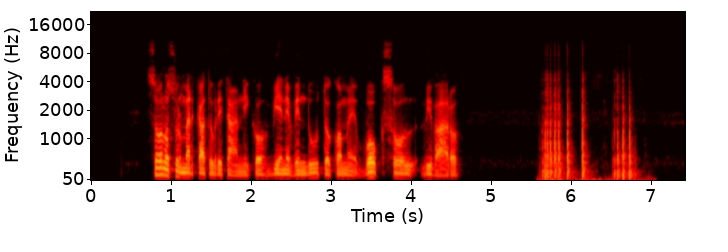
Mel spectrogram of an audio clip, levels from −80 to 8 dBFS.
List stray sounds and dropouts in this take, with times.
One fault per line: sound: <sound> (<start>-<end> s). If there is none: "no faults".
sound: squeak (5.6-7.1 s)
